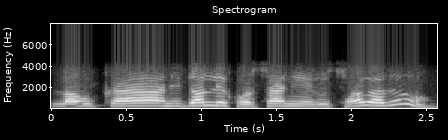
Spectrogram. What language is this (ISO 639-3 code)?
nep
